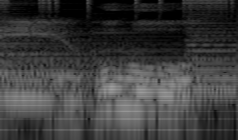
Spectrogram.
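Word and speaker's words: Who's Who: สาย ลับ นะ ครับ CP นะ ฮะ นี่ ฮู้ ฮ เออ อ่าน ว่า ฮู้ ฮู มา ใน ตีม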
